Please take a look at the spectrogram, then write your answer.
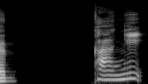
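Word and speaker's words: かぎ: สูง กลาง ต่ำ ครับ ถึง แม้ ตัว นี้ จะ ออก เสียง กลาง ว่า คะ ก็ ตาม แต่ พอ พูด คำ ว่า กุญแจ จะ เป็น คางิ คะ ใช่ มย คิ คิ เสียง ต่ำ นะ ถ้า พูด เป็น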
